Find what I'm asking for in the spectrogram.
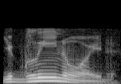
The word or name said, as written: euglenoid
